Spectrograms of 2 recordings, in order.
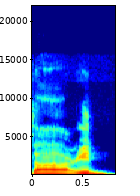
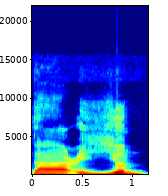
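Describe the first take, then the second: First: The ending is shortened to -in. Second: The ending is said in full as -iyun. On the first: "সহজ উচ্চারণে বলতে পারি দাইন" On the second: "অথবা দাইয়ুন"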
